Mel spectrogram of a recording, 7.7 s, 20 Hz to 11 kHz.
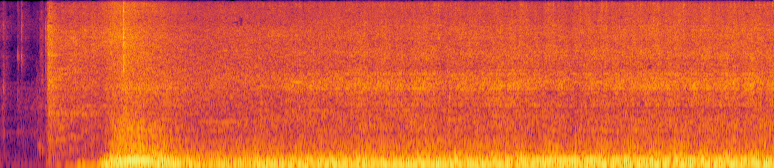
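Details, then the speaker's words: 4.2 V8 all-wheel-drive car with performance exhaust: catches into a loud, lumpy idle with an uneven stumble in the exhaust beat from a misfire on cylinder one. "you can hear the misfire it's on cylinder one so yeah"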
